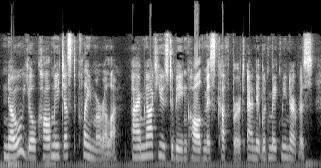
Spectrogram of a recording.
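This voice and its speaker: A woman voicing a strict, disapproving middle-aged spinster guardian in an audiobook, brisk and immovable. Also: medium pitch, fairly even intonation, gravelly, fairly bright tone. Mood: matter-of-fact. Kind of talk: audiobook character voice.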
